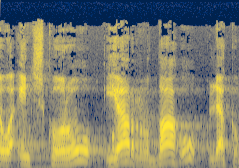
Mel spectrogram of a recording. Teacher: لهذا الناظم علل قال لثقل الضم، أي نافع قرأ بقصر هاء الضمير في قوله تعالى يرضاه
